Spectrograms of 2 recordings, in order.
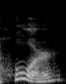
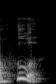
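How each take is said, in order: First: Said in the usual way. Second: "hua" in two syllables, HOO-ah, no r; r-less New York slang "hua"; New York pronunciation. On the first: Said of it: "is a hua". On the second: Shown as a demonstration.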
